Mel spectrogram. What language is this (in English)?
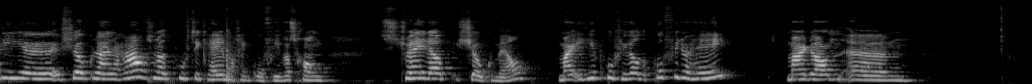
Dutch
